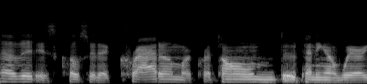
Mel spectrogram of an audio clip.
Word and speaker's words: kratom: things however we want but the the actual pronunciation is more like crom um I may use both pronunciations but just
